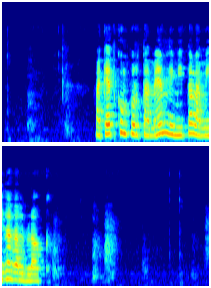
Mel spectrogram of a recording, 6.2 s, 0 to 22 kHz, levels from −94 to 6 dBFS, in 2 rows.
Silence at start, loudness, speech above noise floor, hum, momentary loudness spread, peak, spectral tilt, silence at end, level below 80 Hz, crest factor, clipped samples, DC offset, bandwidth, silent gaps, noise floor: 1.4 s; -26 LUFS; 50 dB; none; 8 LU; -8 dBFS; -5.5 dB/octave; 1.5 s; -74 dBFS; 20 dB; under 0.1%; under 0.1%; 11 kHz; none; -75 dBFS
